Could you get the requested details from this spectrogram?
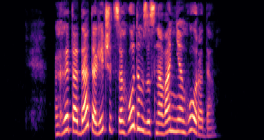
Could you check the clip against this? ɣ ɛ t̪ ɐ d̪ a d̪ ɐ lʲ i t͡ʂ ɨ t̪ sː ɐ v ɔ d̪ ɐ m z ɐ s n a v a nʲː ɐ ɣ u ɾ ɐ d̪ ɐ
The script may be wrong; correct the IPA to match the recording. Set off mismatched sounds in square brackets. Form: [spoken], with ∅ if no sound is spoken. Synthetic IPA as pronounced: ɣ ɛ t̪ ɐ d̪ a [t̪] ɐ lʲ i t͡ʂ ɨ t̪ sː ɐ [ɣ] ɔ d̪ ɐ m z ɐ s n a v a nʲː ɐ ɣ [ɔ] ɾ ɐ d̪ ɐ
